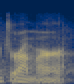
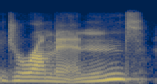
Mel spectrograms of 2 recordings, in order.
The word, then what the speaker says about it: Drummond: Okay, so Andre Drummond, I always mispronounce his name. I always want to call him Drummer. Andre Drummond Mm-hmm.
